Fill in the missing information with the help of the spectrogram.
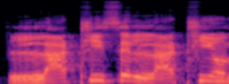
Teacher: देखिए ई छोटा हो रहा है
